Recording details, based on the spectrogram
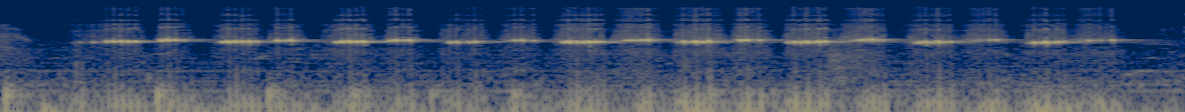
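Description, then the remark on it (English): Crickets chirp steadily late in the evening as darkness sets in, in a fast, pulsing trill that keeps going without a break, with a soft low rumble of background noise underneath and no voices. “And late in the evening, it was always fun to go back up to the house and pick out a nice rocker and watch the darkness set in and conversation kind of drift off to silence and the crickets would kind of take everything over.”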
